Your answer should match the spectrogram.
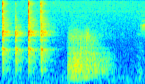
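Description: A quick, even run of sharp metallic-sounding clicks, about five a second, each with a short ring; it stops about two-thirds of a second in. About a second in comes a brief burst of noise lasting under a second.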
